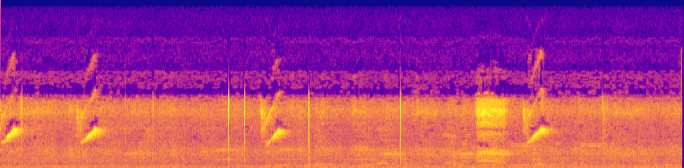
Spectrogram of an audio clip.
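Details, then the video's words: Small yellow bird chirping; a run of thin, very high upslurred chirps spaced about a second apart, with clicks and brief noise bursts in the background. "সেই যে হলুদ পাখি............. 🐦🐦🌼🌼 (Bird Whistling and Chirping)"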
